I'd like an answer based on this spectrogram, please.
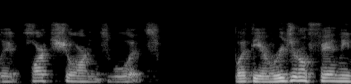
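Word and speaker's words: Hartshorne: Okay, so their pronunciation, no matter how we say it, was Hart's Horn, because it's the horn of a stag.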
